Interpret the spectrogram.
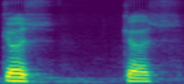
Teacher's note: Yani göz derken G zaten palatal olduğu için Ö de çok önde söyleniyor. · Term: G palatal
